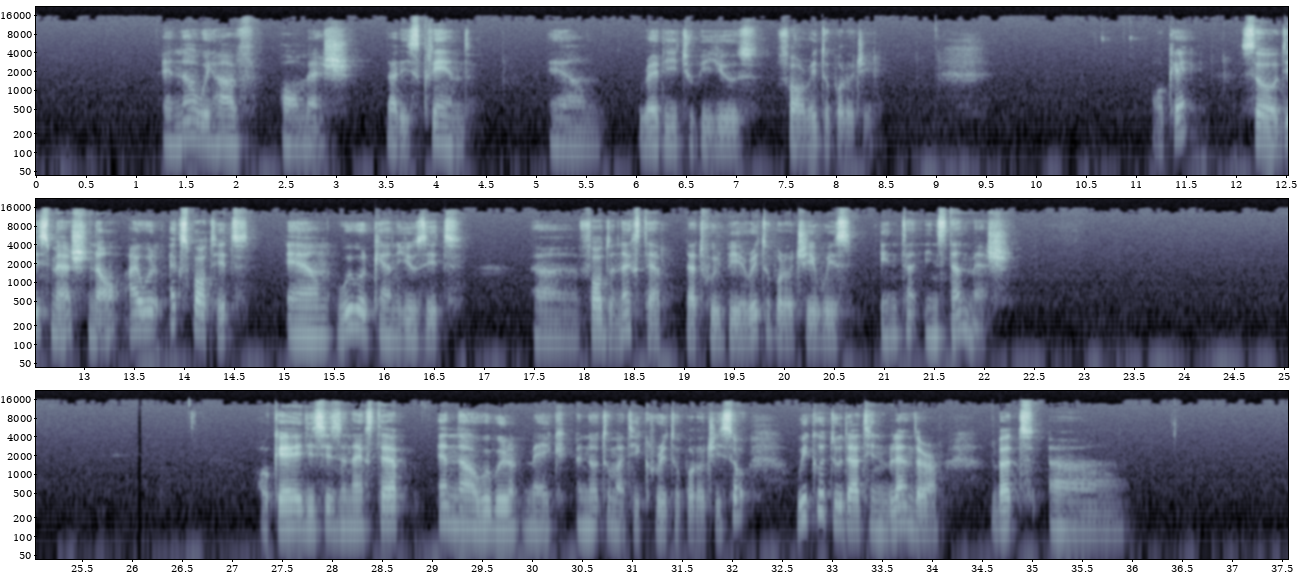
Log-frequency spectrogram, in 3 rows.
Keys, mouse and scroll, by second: 0.1-3.8 middle drag, 4.9 middle click, 5.5-7.8 drag, 7.8 middle click, 11.0 click, 11.7 middle click, 16.6 middle click, 32.0 middle click.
